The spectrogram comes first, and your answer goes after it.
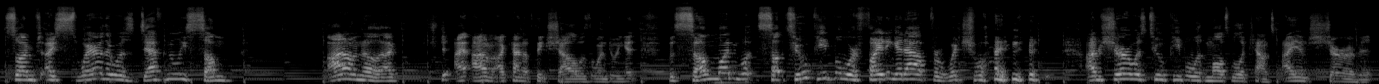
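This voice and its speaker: A man hosting a livestream read-along in a casual, halting, self-deprecating way. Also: high voice, animated, bright, forceful tone, faint music behind. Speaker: streamer hosting a live reading of their own series.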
